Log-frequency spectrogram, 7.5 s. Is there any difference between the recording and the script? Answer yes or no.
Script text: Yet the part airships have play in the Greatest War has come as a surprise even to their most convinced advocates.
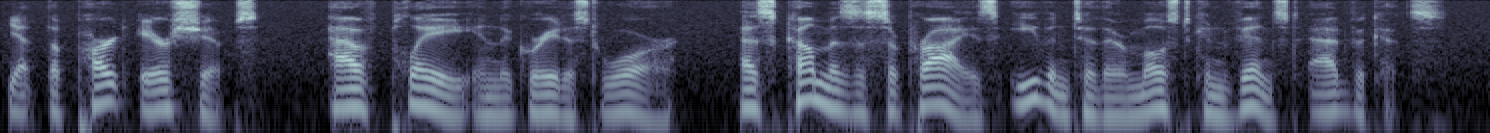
no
